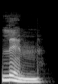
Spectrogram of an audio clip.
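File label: "limb", British English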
